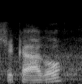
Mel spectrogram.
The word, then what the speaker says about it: Chicago: Once I was listening to him on television talking about the great city, our great city of Chicago, and he said, you don't pronounce it she. Chicago. It's chi, like chick, you know, or like chicken.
